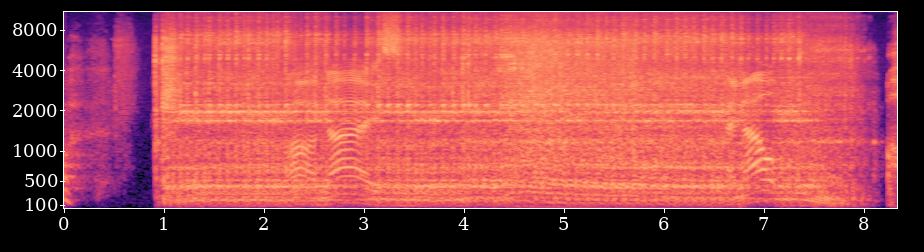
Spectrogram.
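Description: Yamaha RD50DX's 50cc single-cylinder two-stroke engine, now on an HPI 2Ten electronic ignition, firing up suddenly about a second in and running at an even idle with the choke off, then cutting off just before the end.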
